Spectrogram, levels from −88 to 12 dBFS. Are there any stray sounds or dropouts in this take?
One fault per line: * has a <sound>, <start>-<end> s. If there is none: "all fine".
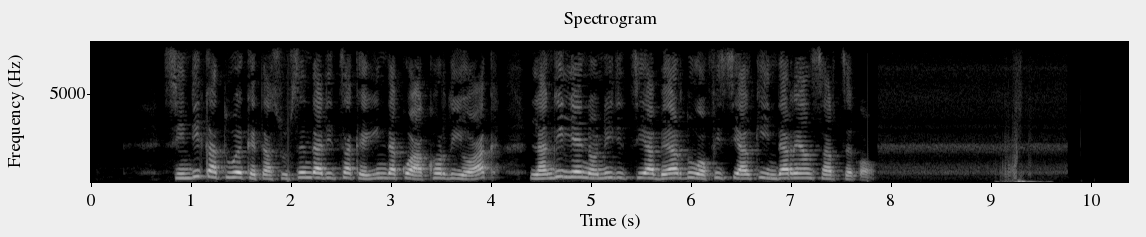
* has a squeak, 9.0-9.6 s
